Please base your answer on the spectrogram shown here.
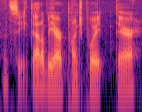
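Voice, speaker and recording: A man's voice: on the low side, steady tone, moderate pace, vocal fry, a little mellow, clear, resonant tone, dry recording. A man hosting a music livestream, chatting in an upbeat, playful way while he works in his studio. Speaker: livestream host and music producer. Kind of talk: casual livestream chat. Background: music playing.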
